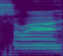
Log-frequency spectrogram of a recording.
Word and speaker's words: Saleh: Wide media because Robert Saleh has. God damn, it's one of those things where like Billy has mispronounced his name so many times. Us. Robert Saleh.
